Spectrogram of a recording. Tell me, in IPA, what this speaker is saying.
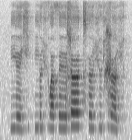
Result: j e ç | j ø ç w ɐ θ ɪː ɬ œː t͡sʰ øː ç y ç ʐ œː ç

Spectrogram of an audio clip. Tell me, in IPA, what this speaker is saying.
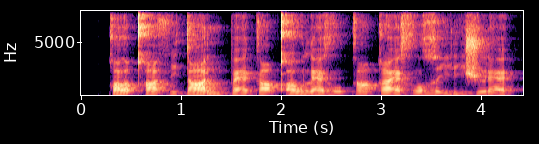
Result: q o qʰ ɑ θ i d ɾ ɑ ɾ ɯ p æ k ɑ qʼ o l æ ɣ o k ɑ q æ x o ʁ i ɾ i ʒ ø ɾ æ

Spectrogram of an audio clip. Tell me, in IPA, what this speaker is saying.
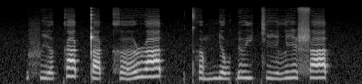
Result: f i˨˩˨ ə̯ k a˦˥ k̚ ʈ a˨˩ k̚ x əː˨˩˦ ɹ a˦˥ t̚ | t̪ʰ ə˨˩˨ m ɲ ə˨˩ w ɗ ɨ˧ j c i˨˩ l i˧ ʂ a˦˥ t̚

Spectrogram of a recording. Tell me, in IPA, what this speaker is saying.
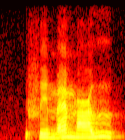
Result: f e˨˩ m æ˥˧ m ʕ ɯ˧˥˧

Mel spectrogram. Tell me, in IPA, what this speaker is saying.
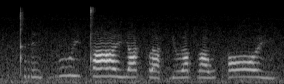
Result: t r i˨˩ ʔ b uː˥˩ j t aː˥˩ j a˦˥ k̚ l a˨˩ k̚ j ɯ˦˥ a̯ b a˧ w h ɔː˥˩ j

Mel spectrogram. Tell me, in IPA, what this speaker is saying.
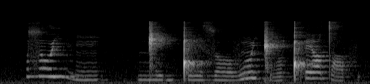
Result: z o˥ j ɦ ĩ˩ | ŋ͡ǁ i˩ b ǃ i˩ z o˩ v õ˥ j ɡ͡ǁ o˩ ǃʰ e˥ j tˤ u˩ f

